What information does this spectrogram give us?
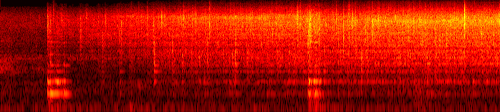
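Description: Tasso ham, a cured pork that cooks like bacon, sizzles in a pan with a steady hiss of frying fat. Two sharp clatters from stirring break through the sizzle, and no one speaks.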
